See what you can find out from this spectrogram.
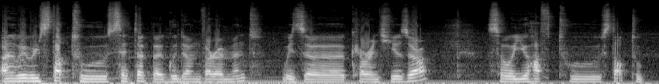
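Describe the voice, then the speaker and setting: There is music in the background and audible room echo. A man talks at a moderate pace. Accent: strong French. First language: French. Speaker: software developer. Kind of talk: tutorial. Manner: hesitant, many fillers.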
